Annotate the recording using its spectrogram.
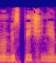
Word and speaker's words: обеспечение: А вот как э, вам обеспечение обеспечение? Нас в университете учили легко запоминать правильное ударение, а в обеспечении никакого печенья нет.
